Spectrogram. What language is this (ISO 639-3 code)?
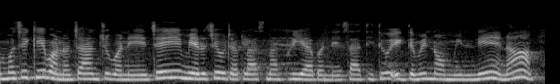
nep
